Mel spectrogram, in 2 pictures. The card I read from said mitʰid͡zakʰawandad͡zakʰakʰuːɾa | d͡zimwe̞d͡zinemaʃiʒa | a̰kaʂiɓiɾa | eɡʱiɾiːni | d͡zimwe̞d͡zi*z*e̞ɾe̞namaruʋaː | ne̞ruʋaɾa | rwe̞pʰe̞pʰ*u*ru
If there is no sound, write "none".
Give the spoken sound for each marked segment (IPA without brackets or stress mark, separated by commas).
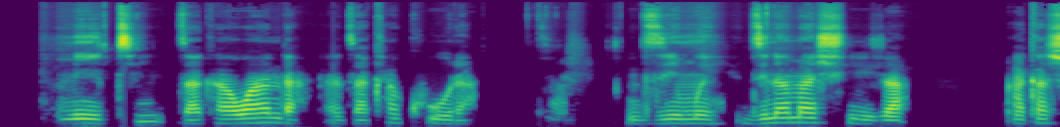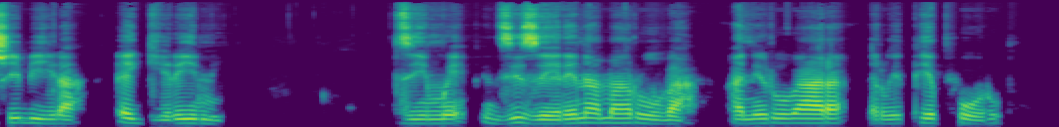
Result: z, uː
